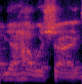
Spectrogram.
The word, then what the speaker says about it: Yahawashai: Also, from that same album in the song, Yahawashai, that's how you say it, right? – Yep, Yahawashai, exactly.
